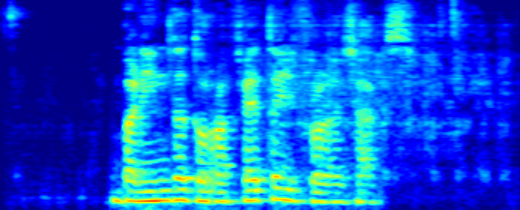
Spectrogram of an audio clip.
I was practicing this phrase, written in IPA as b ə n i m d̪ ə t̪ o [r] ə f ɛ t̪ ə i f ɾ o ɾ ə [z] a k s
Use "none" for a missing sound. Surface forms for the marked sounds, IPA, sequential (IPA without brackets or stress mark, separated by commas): r, ʒ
